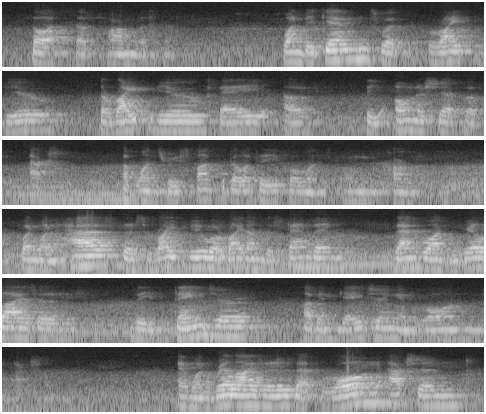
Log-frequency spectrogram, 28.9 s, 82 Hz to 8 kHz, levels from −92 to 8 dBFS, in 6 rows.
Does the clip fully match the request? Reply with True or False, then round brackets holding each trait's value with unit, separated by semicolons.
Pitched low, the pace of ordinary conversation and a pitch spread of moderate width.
False (115 Hz; 100 wpm; 3.3 semitones)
